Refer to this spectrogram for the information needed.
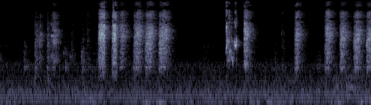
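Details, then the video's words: Budgerigars calling, in a recording played to pet budgies to prompt mating and egg-laying; bright high chirps and squawks come in three clusters of quick bursts with short quiet gaps between them. "صوت بادجي طيور الحب للتزوج"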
